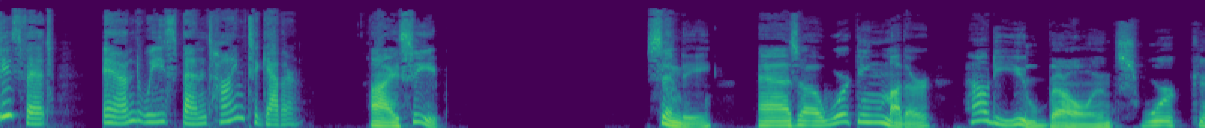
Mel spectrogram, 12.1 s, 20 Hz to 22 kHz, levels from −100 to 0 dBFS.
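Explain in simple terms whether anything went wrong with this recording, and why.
From 10.25 s to the end there's a section at the wrong speed: everything plays at about 0.74 times speed, dropping roughly five semitones deeper and slower, likely from a wrong playback clock.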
